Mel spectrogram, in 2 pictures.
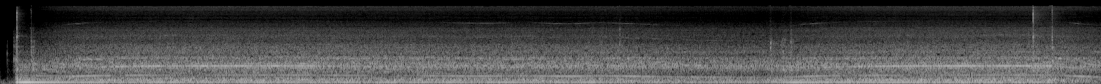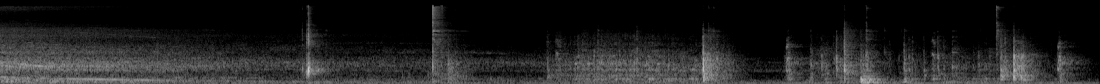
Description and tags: Vacuum Cleaner 3
Vacuum cleaner in action. Various sounds.
Recorded with Edirol R-1 & Sennheiser e185S.
air, switch, vacuum, vacuum-cleaner, vacuum-cleaning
